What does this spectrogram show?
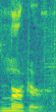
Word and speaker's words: Mercer: sake be careful where all that's left it's merker I hate M I hate m hate it's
